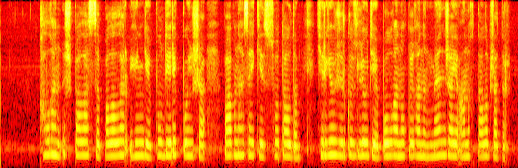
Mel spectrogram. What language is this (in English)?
Kazakh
